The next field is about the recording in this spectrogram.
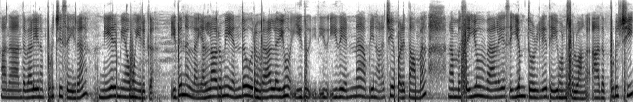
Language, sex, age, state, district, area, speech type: Tamil, male, 30-45, Tamil Nadu, Cuddalore, rural, spontaneous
